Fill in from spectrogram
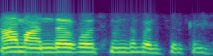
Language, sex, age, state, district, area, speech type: Tamil, female, 18-30, Tamil Nadu, Thoothukudi, urban, conversation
